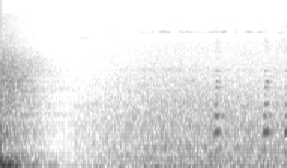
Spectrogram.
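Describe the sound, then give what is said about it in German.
Road traffic at a roundabout with cars, a bicycle and a horse cart passing gives a steady noisy wash after a loud opening burst, with a few short, high horn-like toots near the end. “Und ich stehe hier gerade noch an einem Rondell, wo man sagt, der eine fährt langsam, der andere fährt schnell. Und das Fahrrad noch dazwischen dazu, die Pferdekarre.”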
